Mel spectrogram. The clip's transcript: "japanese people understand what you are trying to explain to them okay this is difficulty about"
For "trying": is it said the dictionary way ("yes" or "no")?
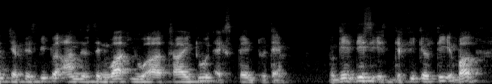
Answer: yes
